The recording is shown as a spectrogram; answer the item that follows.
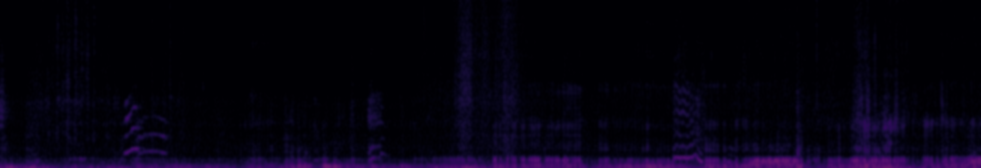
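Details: British Shorthair kittens sixteen days old, Bassy's litter of four: a deep, unbroken purr under several high, wavering kitten mews near the start and middle, with light rustling handling noises.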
